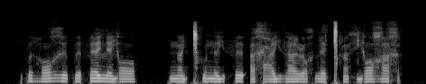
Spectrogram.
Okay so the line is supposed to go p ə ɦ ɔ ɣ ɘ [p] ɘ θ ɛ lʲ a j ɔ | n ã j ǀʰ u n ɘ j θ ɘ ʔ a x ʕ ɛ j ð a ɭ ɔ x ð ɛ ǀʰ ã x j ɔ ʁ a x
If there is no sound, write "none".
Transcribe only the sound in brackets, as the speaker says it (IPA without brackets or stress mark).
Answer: p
